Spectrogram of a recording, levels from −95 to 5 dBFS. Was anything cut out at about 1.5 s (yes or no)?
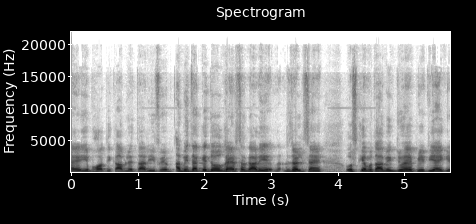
yes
